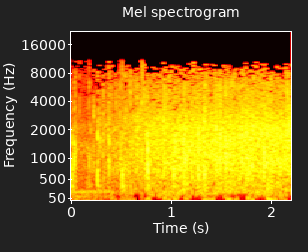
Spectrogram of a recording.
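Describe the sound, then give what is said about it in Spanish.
Applause breaks out after an award announcement, a dense, continuous clatter of many hands that swells slightly after the start and then holds steady. “Bueno, un aplauso.”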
